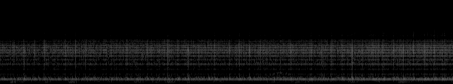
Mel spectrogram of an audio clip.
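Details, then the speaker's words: Blaupunkt Arkansas stereo tube radio, warmed up after tuning capacitor repair and ferrite antenna cleaning: only steady hiss with faint hum, louder at one end of band, no stations; owner suspects a short. "actually it's getting louder as I get to this end of the band but it's not picking up anything destroy no way I can hear the hiss it's louder at one end"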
